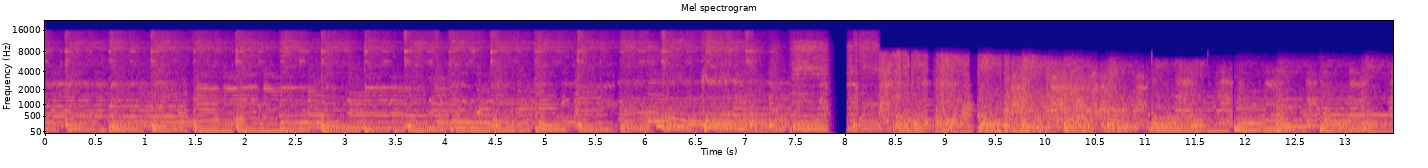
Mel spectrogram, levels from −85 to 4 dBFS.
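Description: At 7.81 s the audio stalls for about 0.2 s, to 8.04 s. What you hear is the last bit of sound stretched into a fading buzz, then about 70 ms of silence, and then it carries on exactly where it left off. That's a call audio freeze, most likely packets held up in transit so the jitter buffer ran dry. Nothing is lost, but everything after it now runs about 0.2 s late.

Right behind that, at 8.12 s and again at 8.15 s, come two short concealed packet losses, back to back. Each one drops about 20 ms of audio that never reached the decoder in time. The receiver papers over the first with roughly 14 ms and the second with about 7 ms of extrapolated sound before blending back in. By 8.18 s it's over, and what you catch is a quick smear or wobble rather than a clean dropout.

From 8.35 s to the end there's a call bitrate drop. The encoder goes from 32 kbps down to 7 kbps and sits at that floor for a couple of seconds. 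Along with the coarser coding, the audio bandwidth is narrowed from 20 kHz to 6 kHz, so the top end disappears. The sound goes dull and muffled, with a rough, watery texture that stays until the clip ends.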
